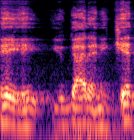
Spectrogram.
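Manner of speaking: put-on heavy, laid-on New York accent. Retelling how a man spoke directly to the listener, in Jimmy Blaze's thick New York accent. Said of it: "he's got this thick New York accent".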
